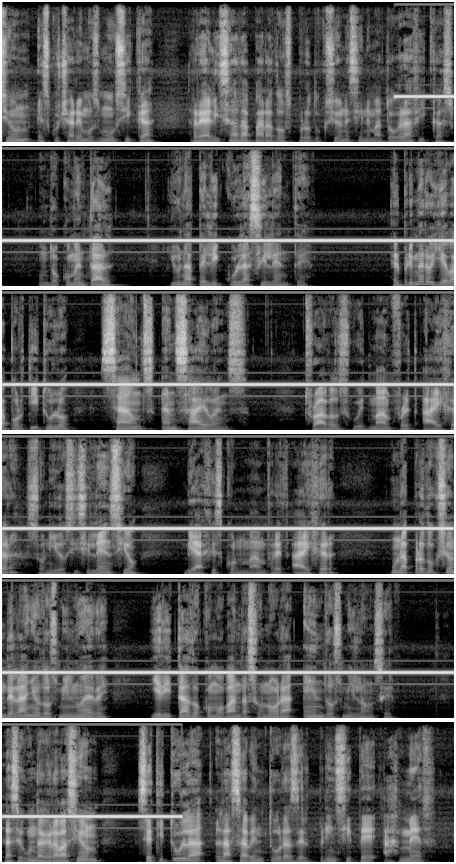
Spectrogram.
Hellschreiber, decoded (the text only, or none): none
